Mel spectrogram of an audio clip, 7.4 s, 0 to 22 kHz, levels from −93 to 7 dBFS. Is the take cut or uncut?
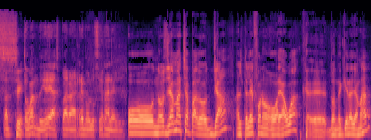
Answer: cut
